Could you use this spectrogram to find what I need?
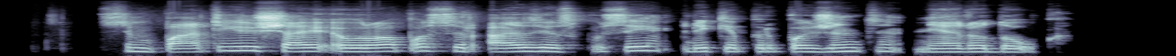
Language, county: Lithuanian, Vilnius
